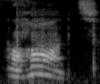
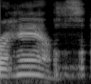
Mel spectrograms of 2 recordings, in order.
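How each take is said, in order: First: Asking for a spirit, Hans said "hahnz"; Hans with broad A. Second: Alternative name, Hans rhyming with "hands"; Hans with flat A. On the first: Medium asks whether a spirit is present, Hans said "hahnz". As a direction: say Hans with an open "ah" vowel. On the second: Medium offers the spirit another name form, Hans said like "hands". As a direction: say Hans with the "a" of "hand". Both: Shown as a demonstration. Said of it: "Or a Hans?".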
